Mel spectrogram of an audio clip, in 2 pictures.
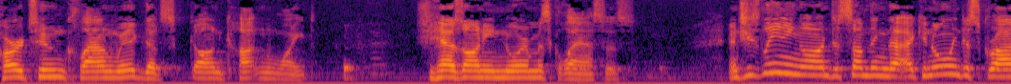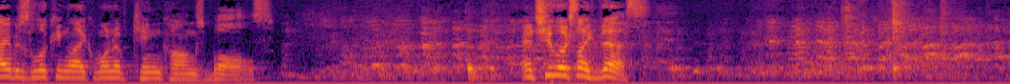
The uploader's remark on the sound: These stories were recorded on November 15, 2012 at The Deer Pile in beautiful Denver, Colorado.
